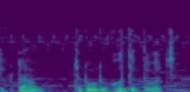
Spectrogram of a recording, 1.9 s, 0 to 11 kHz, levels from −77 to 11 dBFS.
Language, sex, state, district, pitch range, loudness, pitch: Bengali, male, West Bengal, Purulia, 145-180 Hz, -26 LUFS, 155 Hz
